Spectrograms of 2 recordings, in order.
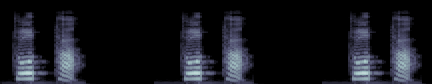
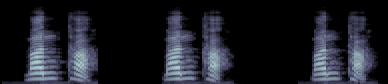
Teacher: En este caso, 히읗 y 디귿, las dos consonantes suenan como un sonido forzado, 티읕. Por eso la primera palabra se escribe así, pero suena 좋다, 좋다, 좋다.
